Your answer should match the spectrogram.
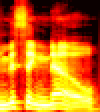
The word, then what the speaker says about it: Missingno: I know that it is Missingno, but you would say it as one word.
